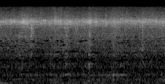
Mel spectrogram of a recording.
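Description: Small cut-up pieces of bacon sizzle in a pan with a steady, bright hiss and crackle that holds at an even level throughout, with no voices.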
